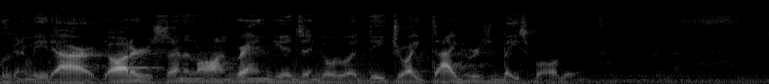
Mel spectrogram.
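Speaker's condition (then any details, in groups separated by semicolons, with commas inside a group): Laryngectomy; artificial voice via prosthesis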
